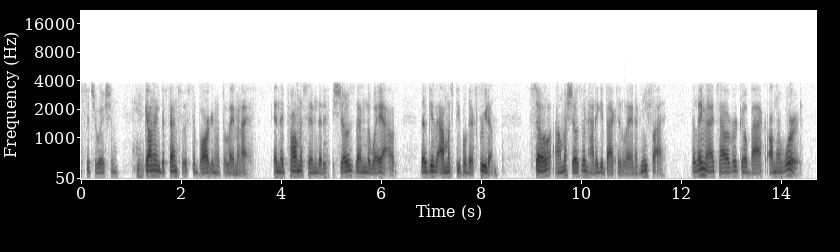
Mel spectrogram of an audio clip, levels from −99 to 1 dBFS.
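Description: At 1.16 to 1.27 s, just before "gone in", lost AMR speech frames leave 100 ms of decoder concealment. The repeated pitch and spectral settings decay into a drawn-out, fading warble, which fits about five 20 ms frames. Similar lost frames follow at 3.32 to 3.52 s (scattered gaps, longest 120 ms, before "and they promise him"), 4.86 to 5.06 s (180 ms), 10.66 to 10.72 s (40 ms) and 14.30 to 14.38 s (60 ms). Each one stretches the sound, fades it and then recovers roughly through the narrowband line.

At 1.64 s, between "gone in" and "to bargain with the", a single sharp click is likely caused by dropped samples. A few samples are missing, so the waveform jumps abruptly.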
